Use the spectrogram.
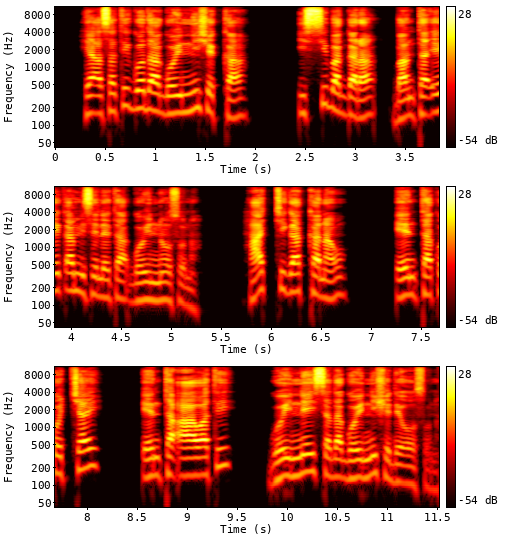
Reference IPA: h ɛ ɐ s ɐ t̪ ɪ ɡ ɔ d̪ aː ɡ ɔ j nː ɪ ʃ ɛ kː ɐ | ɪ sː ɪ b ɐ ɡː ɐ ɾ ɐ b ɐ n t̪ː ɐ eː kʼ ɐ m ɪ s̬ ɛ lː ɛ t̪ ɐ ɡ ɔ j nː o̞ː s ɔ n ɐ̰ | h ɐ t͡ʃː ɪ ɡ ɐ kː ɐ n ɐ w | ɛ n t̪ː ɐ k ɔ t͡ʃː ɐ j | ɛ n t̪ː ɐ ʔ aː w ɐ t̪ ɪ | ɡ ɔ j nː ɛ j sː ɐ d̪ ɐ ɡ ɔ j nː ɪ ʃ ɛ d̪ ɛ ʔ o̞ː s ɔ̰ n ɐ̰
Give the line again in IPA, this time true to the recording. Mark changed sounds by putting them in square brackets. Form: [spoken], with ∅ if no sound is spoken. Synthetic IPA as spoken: h ɛ ɐ s ɐ t̪ ɪ ɡ ɔ d̪ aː ɡ ɔ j nː ɪ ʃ ɛ kː ɐ | ɪ sː ɪ b ɐ ɡː ɐ ɾ ɐ b ɐ n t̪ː ɐ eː kʼ ɐ m ɪ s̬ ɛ [l] ɛ t̪ ɐ ɡ ɔ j nː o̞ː s ɔ n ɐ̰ | h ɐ t͡ʃː ɪ ɡ ɐ kː ɐ n ɐ w | ɛ n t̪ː ɐ k ɔ t͡ʃː ɐ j | ɛ n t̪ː ɐ ʔ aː w ɐ t̪ ɪ | ɡ ɔ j nː ɛ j sː ɐ d̪ ɐ ɡ ɔ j nː ɪ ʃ ɛ d̪ ɛ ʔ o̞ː s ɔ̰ n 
